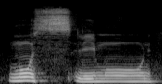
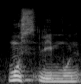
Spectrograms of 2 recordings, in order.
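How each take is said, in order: First: The s sound is longer and softer. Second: The s sound is short, tight and hard. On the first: The speaker calls it right. "perhatikan bunyi dia" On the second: The speaker calls it wrong. "bunyi sin tu kontot dan ketat dan keras"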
